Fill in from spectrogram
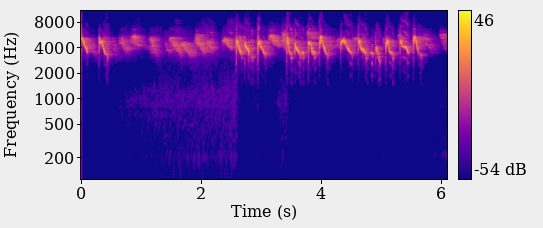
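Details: Kept Oriental white-eye, dated 27 October 2022, opens with smooth sustained high notes over light rustling before launching into a dense, rapid twitter of crisp down-slurred chirps.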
